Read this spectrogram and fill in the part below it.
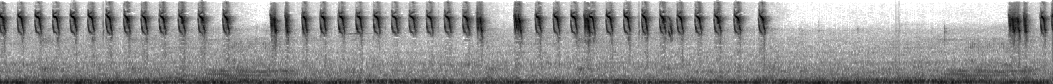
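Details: Velvet-fronted nuthatch giving fast runs of sharp, high chipping notes, about six per second, in three bursts separated by short pauses, over a faint low hum.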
